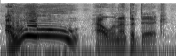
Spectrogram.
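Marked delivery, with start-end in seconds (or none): 0.1-1.0 high loud wolf howl. Pretend. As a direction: throw your head back and howl. Howls after Dick Wolf.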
